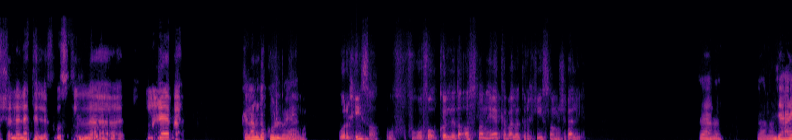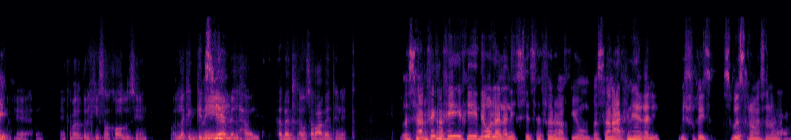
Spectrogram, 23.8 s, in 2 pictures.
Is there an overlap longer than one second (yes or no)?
no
